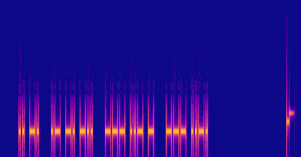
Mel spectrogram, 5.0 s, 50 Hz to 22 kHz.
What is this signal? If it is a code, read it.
Morse code, heard as a keyed tone, about 40 wpm, 700 Hz. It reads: IN AND OUT OF
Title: Sets of 4 Words 40wpm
